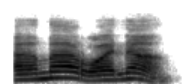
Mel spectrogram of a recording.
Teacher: میں را کو ہیوی کریں گے زبر کی وجہ سے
